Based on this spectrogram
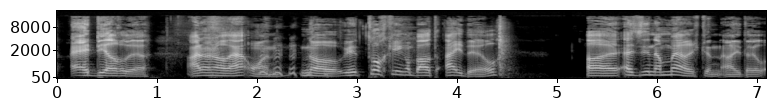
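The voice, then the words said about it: Attempted Israeli accent. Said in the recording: “I'm trying to do an Israeli accent.”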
